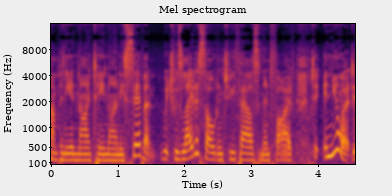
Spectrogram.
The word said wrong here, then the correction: Intuit: Is that how you pronounce it, Nelly? Inuit? – It's Intuit. – Correct. Intuit.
